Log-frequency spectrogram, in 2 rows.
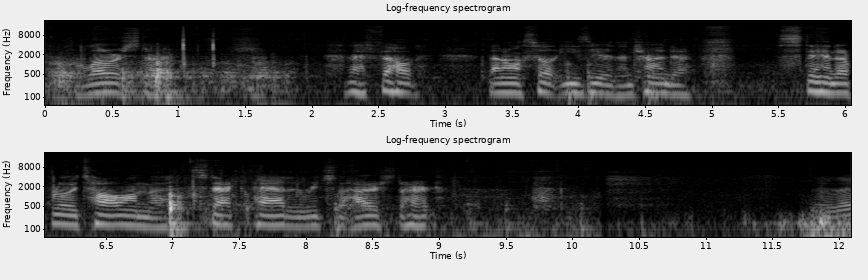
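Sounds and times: person breathing: 2.1s - 3.3s, 4.9s - 5.3s, 9.6s - 10.8s
wind rumbling on microphone: 6.9s - 12.0s.

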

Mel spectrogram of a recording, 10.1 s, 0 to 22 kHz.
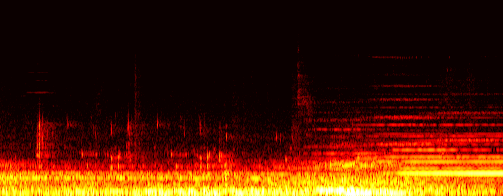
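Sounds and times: deep underwater rumble: 0.0s - 9.2s.

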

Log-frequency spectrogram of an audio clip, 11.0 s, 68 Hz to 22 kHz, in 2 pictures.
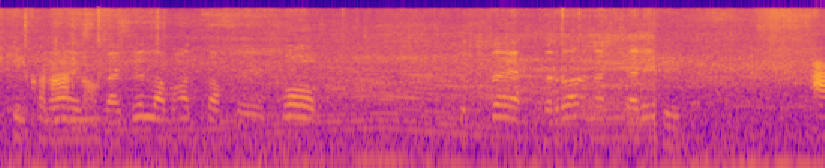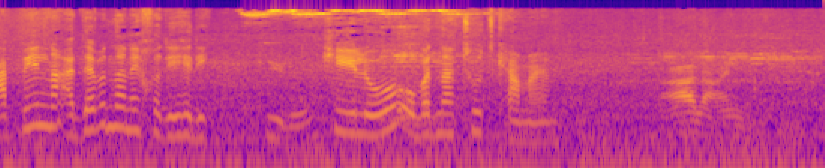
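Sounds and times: people talking: 0.0s - 2.3s, 3.0s - 4.6s, 5.4s - 9.2s, 10.0s - 10.5s
street traffic rumble: 0.0s - 11.0s.

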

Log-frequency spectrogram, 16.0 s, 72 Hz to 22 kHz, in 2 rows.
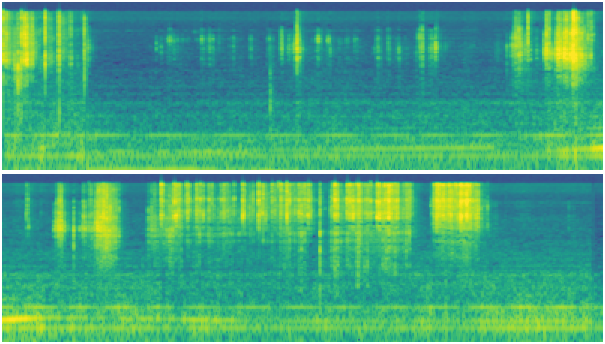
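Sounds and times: rhinestones rattling in plastic tray: 0.0s - 0.7s, 2.1s - 5.9s, 6.7s - 8.0s, 8.6s - 14.5s
rhinestones clinking into plastic jar: 0.0s - 1.1s, 6.7s - 14.5s.

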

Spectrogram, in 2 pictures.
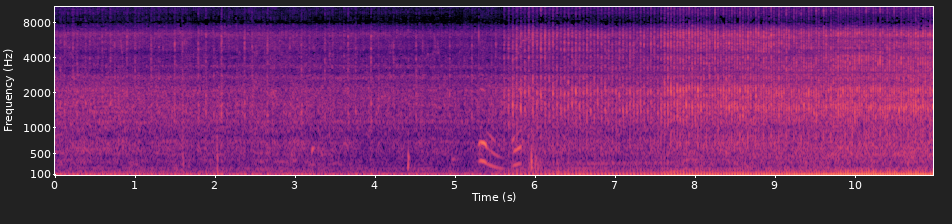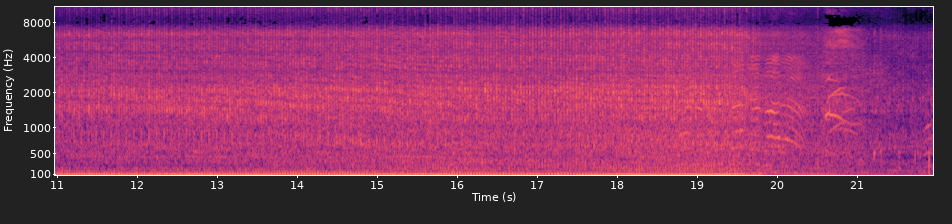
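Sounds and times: tractor diesel engine under load: 0.0s - 21.9s.

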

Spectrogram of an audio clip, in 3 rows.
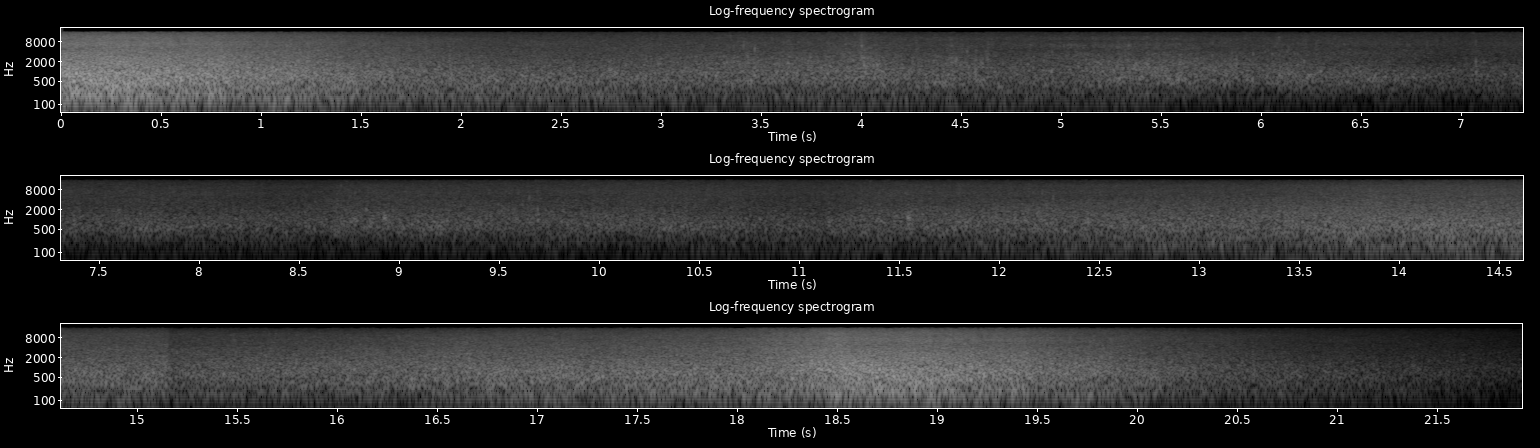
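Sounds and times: ocean waves washing: 0.0s - 6.8s.

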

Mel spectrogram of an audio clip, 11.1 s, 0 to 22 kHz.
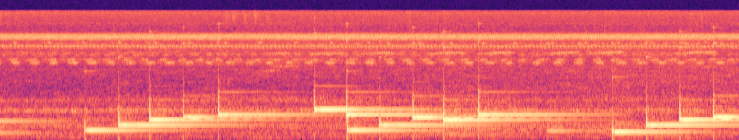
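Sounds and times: crickets chirping: 0.0s - 11.0s
slow soft background music: 0.0s - 11.0s.

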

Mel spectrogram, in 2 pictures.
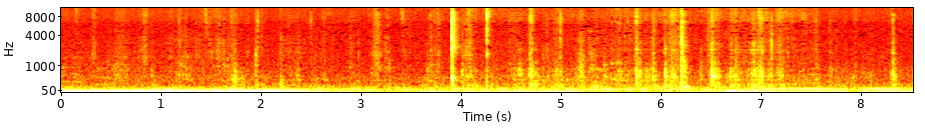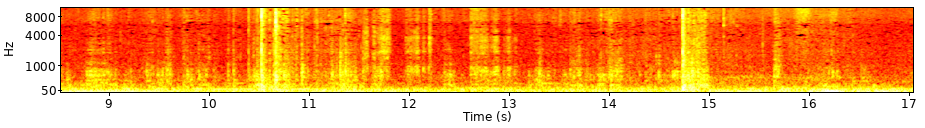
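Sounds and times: faint low hum: 0.0s - 17.0s
rustling of electronic parts: 0.2s - 16.6s.

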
